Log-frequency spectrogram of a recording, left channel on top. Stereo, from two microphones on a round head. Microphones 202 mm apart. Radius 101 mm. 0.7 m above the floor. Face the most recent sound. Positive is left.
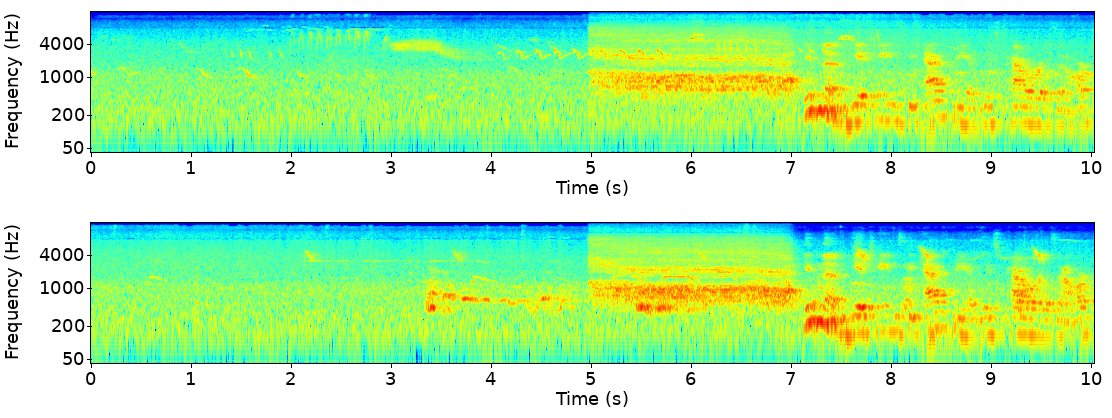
turn(degrees=-40)  # may be behind; listen again after turning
